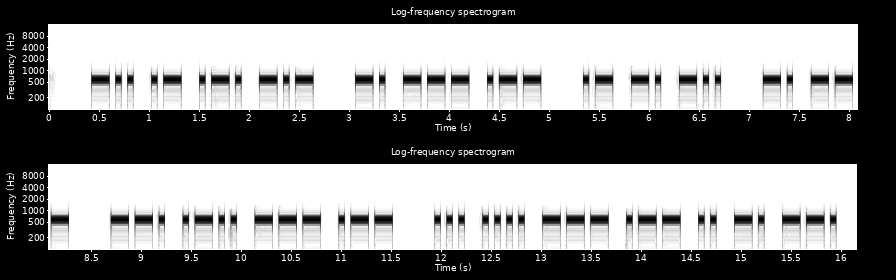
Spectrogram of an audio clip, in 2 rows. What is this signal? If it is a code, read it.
Morse code, heard as a keyed tone, about 20 wpm, 600 Hz. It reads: DARK NOW AND NO GLOW SHOWING
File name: the old man and the sea part 2 20wpm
